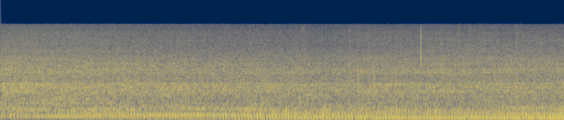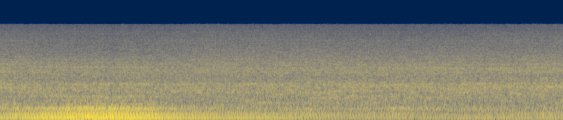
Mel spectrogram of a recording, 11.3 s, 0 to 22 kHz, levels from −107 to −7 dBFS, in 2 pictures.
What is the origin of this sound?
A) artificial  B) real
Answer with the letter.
A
